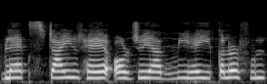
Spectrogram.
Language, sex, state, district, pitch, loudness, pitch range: Hindi, female, Himachal Pradesh, Shimla, 300 Hz, -14 LUFS, 295-310 Hz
